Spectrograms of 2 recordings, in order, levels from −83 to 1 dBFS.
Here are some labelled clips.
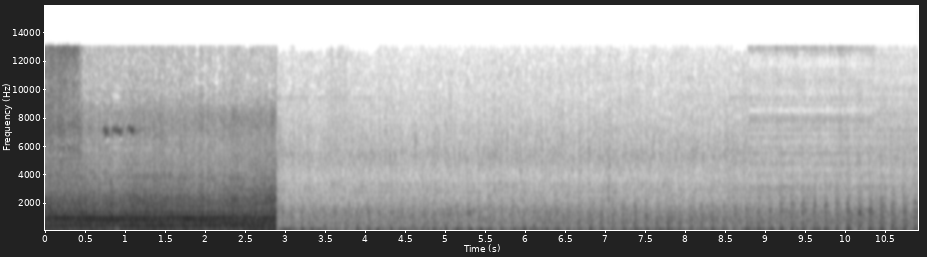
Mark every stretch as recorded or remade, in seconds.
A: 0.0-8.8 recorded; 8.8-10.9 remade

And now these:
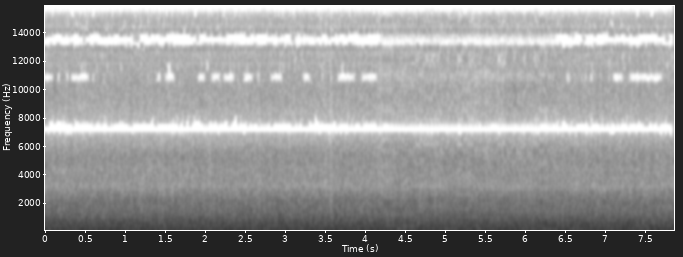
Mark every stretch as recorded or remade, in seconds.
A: 0.0-4.2 recorded; 4.2-6.4 remade; 6.4-7.9 recorded

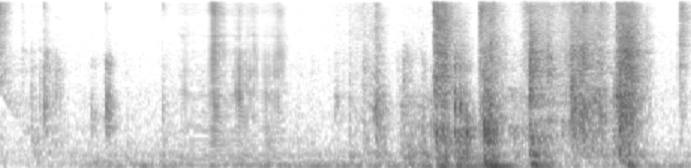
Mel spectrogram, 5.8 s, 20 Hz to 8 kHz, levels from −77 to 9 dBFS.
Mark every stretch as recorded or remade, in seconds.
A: 0.0-1.5 recorded; 1.5-2.4 remade; 2.4-5.8 recorded

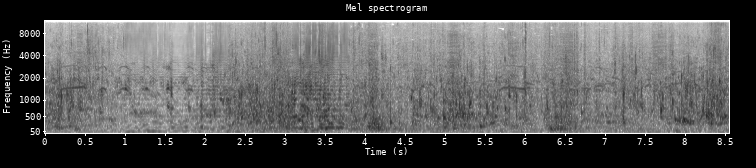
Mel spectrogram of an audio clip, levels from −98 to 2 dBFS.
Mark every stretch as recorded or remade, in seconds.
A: 0.0-1.0 recorded; 1.0-2.3 remade; 2.3-3.1 recorded; 3.1-3.8 remade; 3.8-8.6 recorded

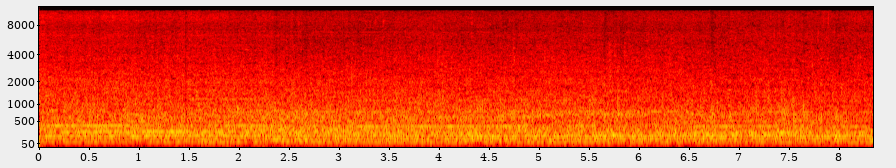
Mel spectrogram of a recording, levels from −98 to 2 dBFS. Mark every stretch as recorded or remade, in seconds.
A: 0.0-8.3 recorded

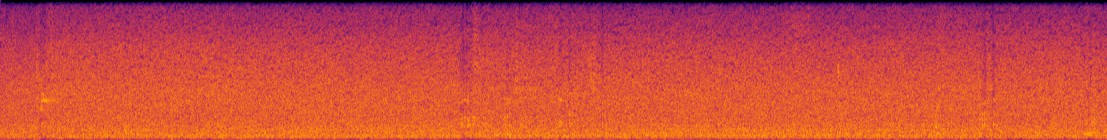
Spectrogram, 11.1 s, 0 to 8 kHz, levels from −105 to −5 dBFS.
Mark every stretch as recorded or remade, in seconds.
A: 0.0-0.9 remade; 0.9-3.5 recorded; 3.5-5.6 remade; 5.6-8.8 recorded; 8.8-10.4 remade; 10.4-11.1 recorded

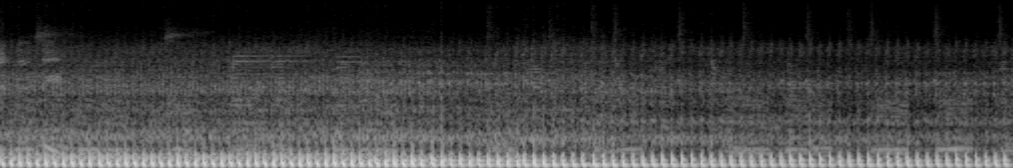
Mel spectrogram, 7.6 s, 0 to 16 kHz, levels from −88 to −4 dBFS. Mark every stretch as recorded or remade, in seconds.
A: 0.0-7.6 recorded

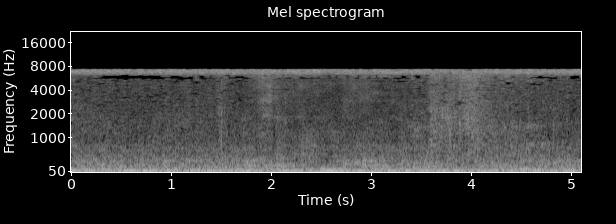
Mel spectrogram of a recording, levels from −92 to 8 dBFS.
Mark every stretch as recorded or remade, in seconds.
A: 0.0-1.7 recorded; 1.7-3.3 remade; 3.3-5.1 recorded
